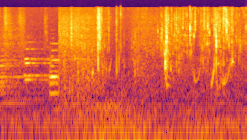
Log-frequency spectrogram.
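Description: River water sloshing and splashing as a plastic sieve full of sand is dipped and shaken in the shallows to wash the sand through, with a few short splashy knocks. A few brief musical notes sound at the start.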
